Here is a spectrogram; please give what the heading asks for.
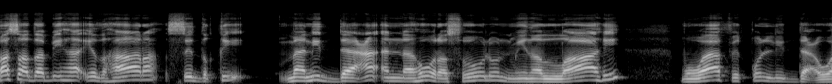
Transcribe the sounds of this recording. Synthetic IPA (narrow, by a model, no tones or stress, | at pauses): qɑsˤɑd̪ˤɑbɪɦaʔɪðˤɦɑːɾˤɑsˤɨd̪q | manɪd̪ːaʕaʔanːaɦʊɾˤɑsuːlʊmɪnalˤːɑːɦ | mʊwaːfɪqnlɪd̪ːaʕwa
